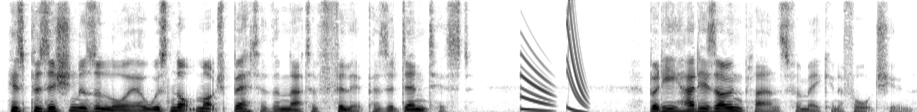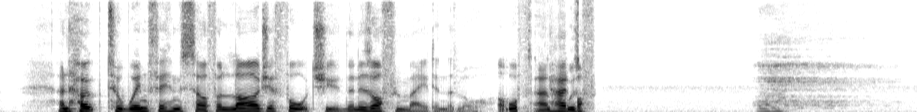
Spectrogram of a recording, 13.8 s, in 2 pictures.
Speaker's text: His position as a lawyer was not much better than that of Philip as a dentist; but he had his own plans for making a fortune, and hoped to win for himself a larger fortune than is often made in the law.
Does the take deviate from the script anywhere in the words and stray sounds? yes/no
yes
